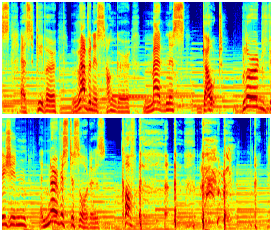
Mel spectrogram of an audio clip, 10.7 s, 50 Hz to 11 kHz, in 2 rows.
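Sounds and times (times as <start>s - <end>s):
speech: 0.4s - 8.8s
throat clearing: 8.1s - 10.6s
person coughing: 8.1s - 10.7s.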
